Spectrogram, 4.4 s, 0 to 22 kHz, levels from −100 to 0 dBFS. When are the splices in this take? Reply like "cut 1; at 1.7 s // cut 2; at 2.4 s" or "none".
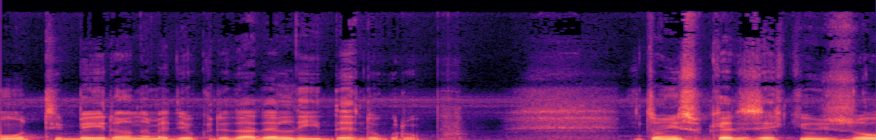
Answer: cut 1; at 3.1 s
